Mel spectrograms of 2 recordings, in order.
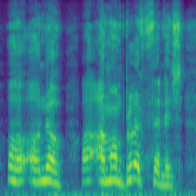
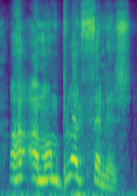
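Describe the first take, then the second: First: Panicking. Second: Rising panic. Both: Retold or imitated. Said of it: "And she's panicking".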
